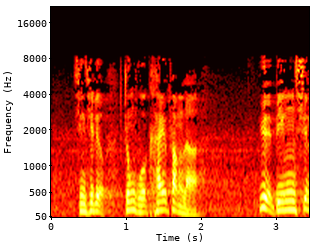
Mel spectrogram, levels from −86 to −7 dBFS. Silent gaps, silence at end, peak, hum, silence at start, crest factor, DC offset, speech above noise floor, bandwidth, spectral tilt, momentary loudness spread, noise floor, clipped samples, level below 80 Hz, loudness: none; 0 s; 0 dBFS; none; 0.05 s; 20 dB; under 0.1%; 25 dB; 8.8 kHz; -5.5 dB/octave; 9 LU; -43 dBFS; under 0.1%; -48 dBFS; -19 LUFS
